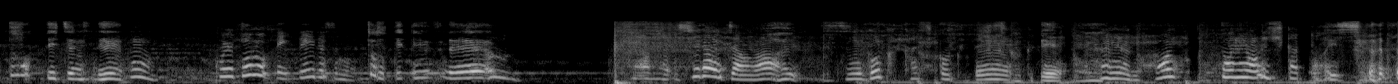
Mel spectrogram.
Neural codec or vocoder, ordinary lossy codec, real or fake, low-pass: codec, 16 kHz, 4 kbps, FreqCodec, smaller model; none; fake; none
